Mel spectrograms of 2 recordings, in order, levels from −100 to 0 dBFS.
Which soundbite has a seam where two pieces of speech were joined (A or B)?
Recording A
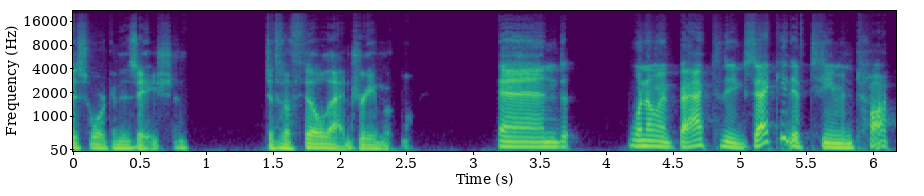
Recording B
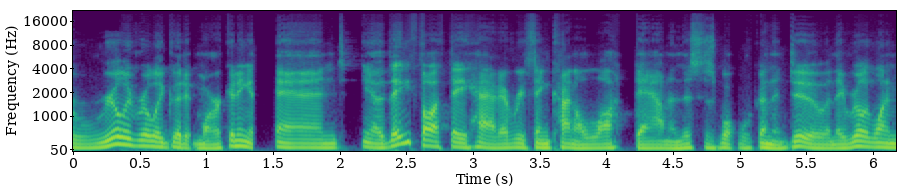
B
